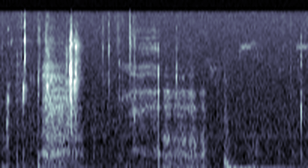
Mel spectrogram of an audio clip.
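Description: Faint scraping and small clicks of a sub-ohm vape tank's threaded metal sections being unscrewed by hand, with a soft low bump about three seconds in.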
